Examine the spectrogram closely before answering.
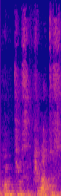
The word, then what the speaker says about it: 본디오 빌라도: 못 박기에 넘겨준 그 본디오 빌라도라고 있죠. 그 신약 성경에 보면 예수님을 넘겨준 본디오 빌라도, 본 발음은 폰티우스 필라투스 이렇게 되어 있어요. 로마식 발음이.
